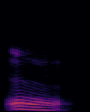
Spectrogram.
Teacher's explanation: এই স্বরধ্বনি উচ্চারণের সময় জিহ্বা সর্বনিম্ন স্থানে অবস্থান করে আর মুখগহ্বরের যে শূন্যস্থান থাকে সেটা প্রায় একদমই ফাঁকা মতো থাকে। অর্থাৎ ঠোঁট এই সময় সম্পূর্ণরূপে খুলে যায়। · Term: বিবৃত স্বরধ্বনি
